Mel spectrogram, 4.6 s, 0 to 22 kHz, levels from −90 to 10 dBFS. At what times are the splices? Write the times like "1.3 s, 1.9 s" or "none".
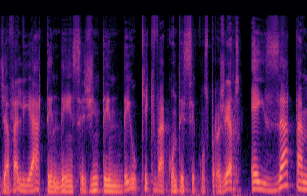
none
